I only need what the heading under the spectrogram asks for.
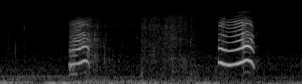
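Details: A captive male falconry tawny owl, flown among trees on a bright, windy December morning and noisy because not yet fed, gives two harsh, wavering screeches about a second and a half apart, each rising then dipping, with a brief soft rushing noise between them.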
